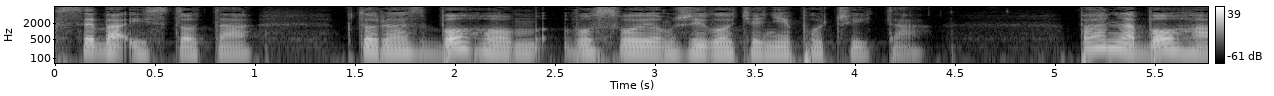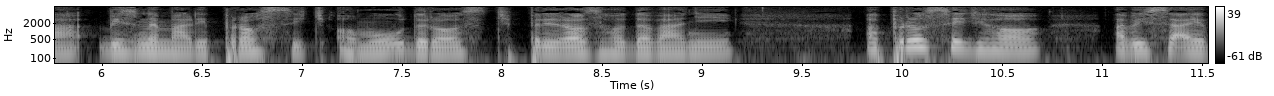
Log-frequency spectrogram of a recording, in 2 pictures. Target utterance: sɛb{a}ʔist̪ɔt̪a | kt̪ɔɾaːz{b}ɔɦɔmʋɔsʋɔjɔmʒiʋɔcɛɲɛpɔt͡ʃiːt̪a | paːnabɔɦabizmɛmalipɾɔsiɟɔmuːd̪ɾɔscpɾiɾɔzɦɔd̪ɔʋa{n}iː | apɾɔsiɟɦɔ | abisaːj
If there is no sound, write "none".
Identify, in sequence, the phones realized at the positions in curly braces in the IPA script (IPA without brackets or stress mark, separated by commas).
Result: a, b, ɲ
